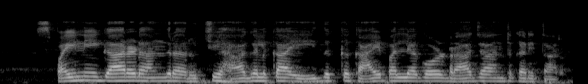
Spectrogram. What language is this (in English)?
Kannada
